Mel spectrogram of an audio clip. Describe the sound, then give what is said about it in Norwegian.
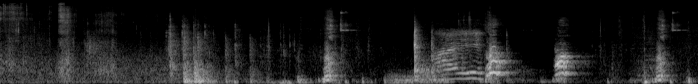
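Two hunting dogs bark and whine excitedly as they greet visitors and jump up onto the sofa inside a house, a burst of yaps and eager yelps mixed with shuffling movement and faint human voices in the background. “Hundene hilser og jumper opp i sofaen.”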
